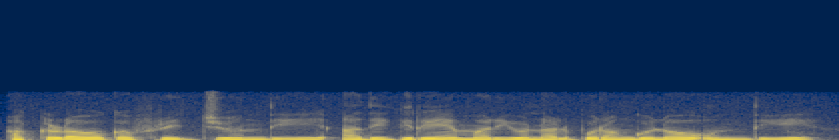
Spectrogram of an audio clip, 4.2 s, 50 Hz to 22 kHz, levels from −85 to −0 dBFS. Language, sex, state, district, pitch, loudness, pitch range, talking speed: Telugu, female, Telangana, Hyderabad, 225 Hz, -13 LUFS, 215-235 Hz, 145 wpm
